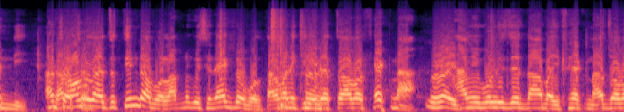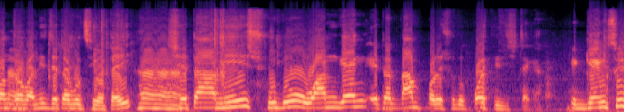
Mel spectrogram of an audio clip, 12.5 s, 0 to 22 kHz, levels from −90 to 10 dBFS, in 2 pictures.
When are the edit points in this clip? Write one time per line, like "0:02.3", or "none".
none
